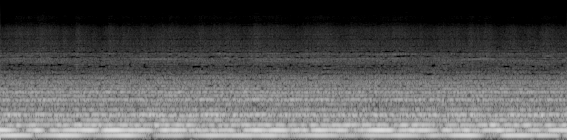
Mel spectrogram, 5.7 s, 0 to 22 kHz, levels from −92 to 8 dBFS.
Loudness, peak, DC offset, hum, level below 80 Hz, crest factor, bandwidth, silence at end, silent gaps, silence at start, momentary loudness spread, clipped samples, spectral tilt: -13 LUFS; -2 dBFS; under 0.1%; none; -54 dBFS; 10 dB; 4.8 kHz; 0 s; none; 0 s; 4 LU; under 0.1%; -10.5 dB/octave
